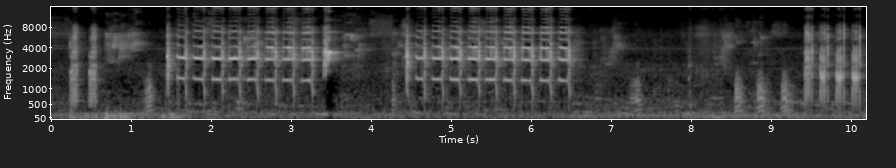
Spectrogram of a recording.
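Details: Javan myna song meant to provoke other mynas: two long rapid trains of loud ringing, buzzy pulses, separated by a pause and followed by sharp clicking and chattering notes.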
